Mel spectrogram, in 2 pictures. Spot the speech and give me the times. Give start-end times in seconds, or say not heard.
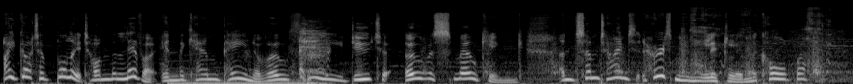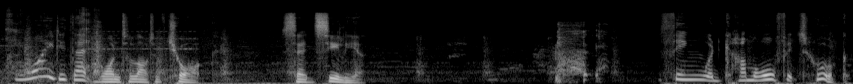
0.0-12.2, 15.2-17.0.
